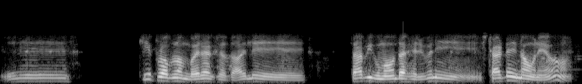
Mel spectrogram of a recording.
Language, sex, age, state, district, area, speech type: Nepali, male, 18-30, West Bengal, Darjeeling, rural, conversation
